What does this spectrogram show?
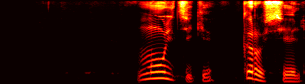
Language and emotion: Russian, positive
